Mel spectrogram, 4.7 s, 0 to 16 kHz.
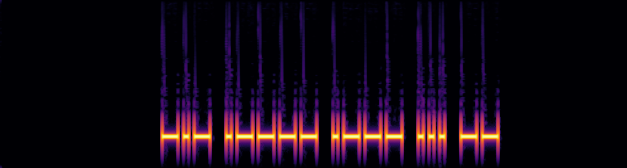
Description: Morse code, heard as a keyed tone, about 32 wpm, 700 Hz. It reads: K1JSM
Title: USA Call Signs - 5 Characters - 2x Character Spacing - 30wpm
